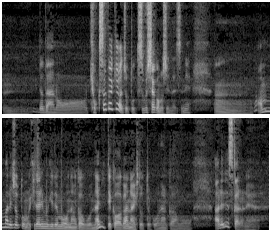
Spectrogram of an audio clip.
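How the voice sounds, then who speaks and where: A man's voice: wildly swooping pitch, fast talker, a little mellow, husky. A man hosting a live stream, chatting casually with viewers and reading their comments, rambling with many fillers. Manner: rambling, many fillers, wide swings in pitch.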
